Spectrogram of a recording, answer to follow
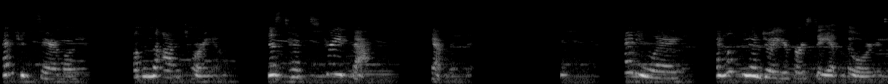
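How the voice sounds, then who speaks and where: At a fairly quick pace, an extremely high put-on character voice talks with long, frequent pauses. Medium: video game. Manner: warm, casual.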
